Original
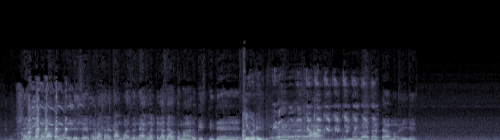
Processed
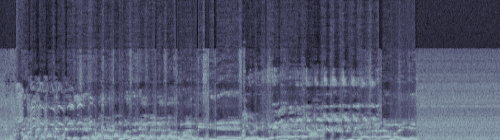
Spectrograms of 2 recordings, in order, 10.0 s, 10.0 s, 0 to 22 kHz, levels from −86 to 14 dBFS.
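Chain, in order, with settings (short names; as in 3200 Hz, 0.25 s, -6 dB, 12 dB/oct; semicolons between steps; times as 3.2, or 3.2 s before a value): tilt +3 dB/oct; in parallel at -7.5 dB: requantised 6-bit, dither none; on the sum: spectral noise reduction 7 dB; maximiser +9 dB; fast leveller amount 100%; gain -7.5 dB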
